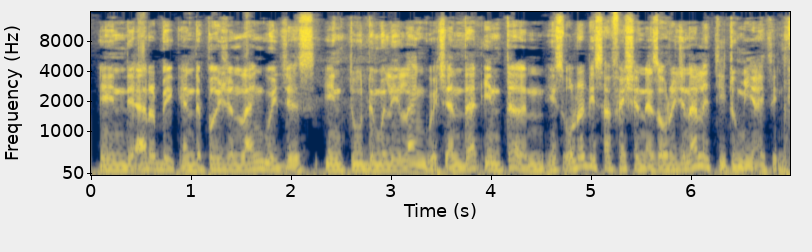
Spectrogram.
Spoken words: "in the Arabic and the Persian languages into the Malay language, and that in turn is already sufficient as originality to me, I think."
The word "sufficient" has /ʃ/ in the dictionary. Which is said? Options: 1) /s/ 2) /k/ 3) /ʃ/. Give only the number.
3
